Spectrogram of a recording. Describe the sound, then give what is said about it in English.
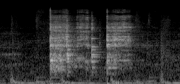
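A mixture is added to a bowl while cooking. A utensil makes two distinct scraping clinks against the dish, each about a quarter second long, with quiet low knocks around them. “Add the mixture to the bowl.”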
